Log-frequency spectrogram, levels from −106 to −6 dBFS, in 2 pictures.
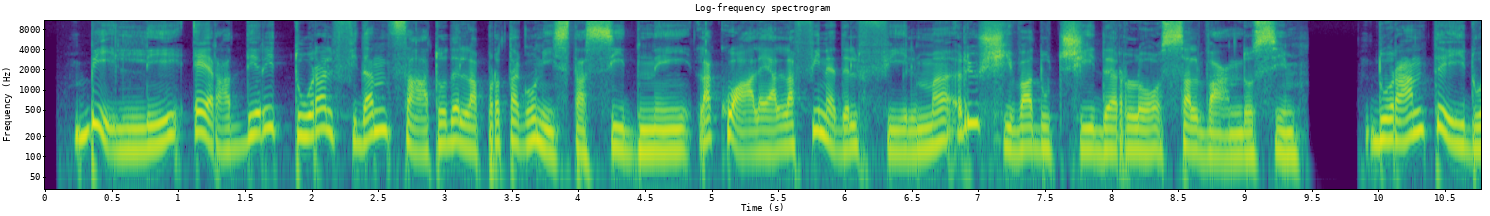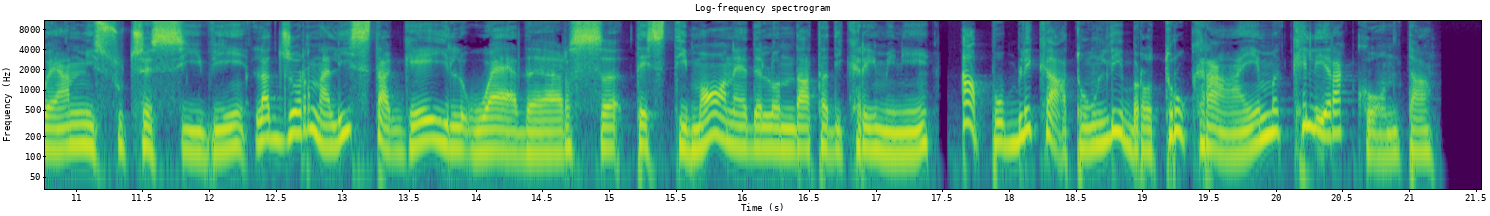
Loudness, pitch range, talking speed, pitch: -18 LUFS, 130-180 Hz, 110 wpm, 140 Hz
